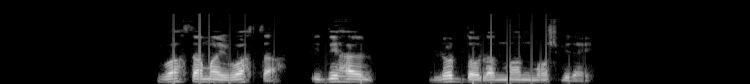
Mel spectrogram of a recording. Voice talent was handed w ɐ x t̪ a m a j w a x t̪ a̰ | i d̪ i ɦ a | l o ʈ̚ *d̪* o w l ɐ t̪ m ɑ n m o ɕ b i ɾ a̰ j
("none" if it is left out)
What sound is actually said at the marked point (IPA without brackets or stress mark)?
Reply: d̪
